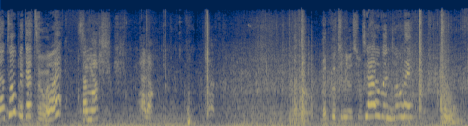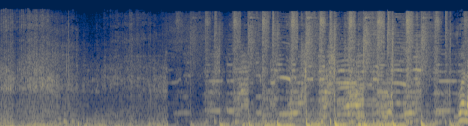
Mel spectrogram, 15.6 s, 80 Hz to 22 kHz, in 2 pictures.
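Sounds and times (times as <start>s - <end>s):
speech: 0.0s - 2.7s, 4.9s - 7.6s
truck engine rumbling and pulling away: 0.0s - 15.5s
rhythmic tonal music: 10.6s - 15.5s.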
